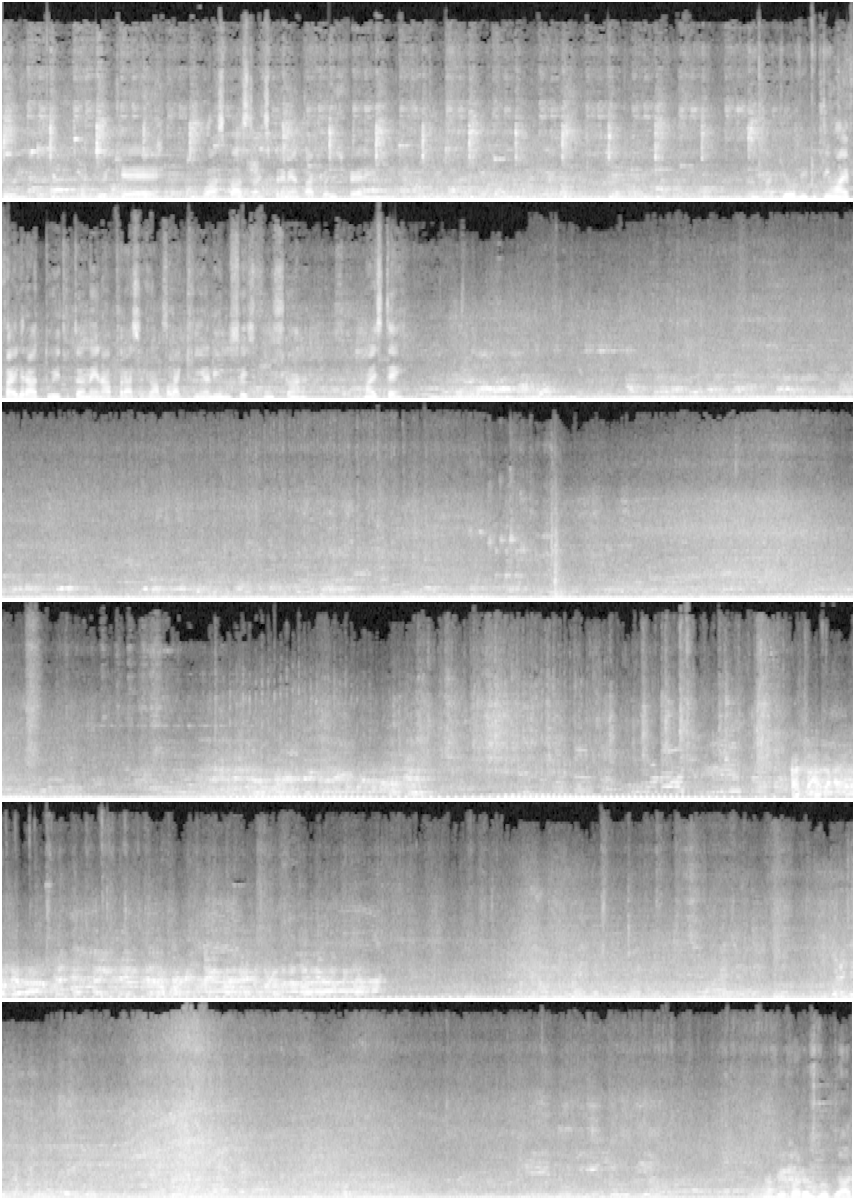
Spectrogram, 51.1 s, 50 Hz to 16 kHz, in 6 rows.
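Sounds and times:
bus engine rumbling: 0:00.0 - 0:51.0
street voices: 0:00.0 - 0:51.0
motorcycle engine running: 0:11.6 - 0:33.4, 0:34.7 - 0:42.0.

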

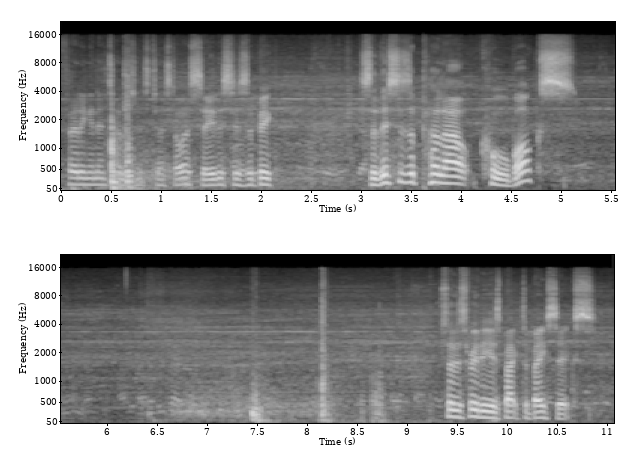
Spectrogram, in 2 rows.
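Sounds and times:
murmur of voices: 0:00.0 - 0:11.0
drawer knocks: 0:00.5 - 0:00.8.

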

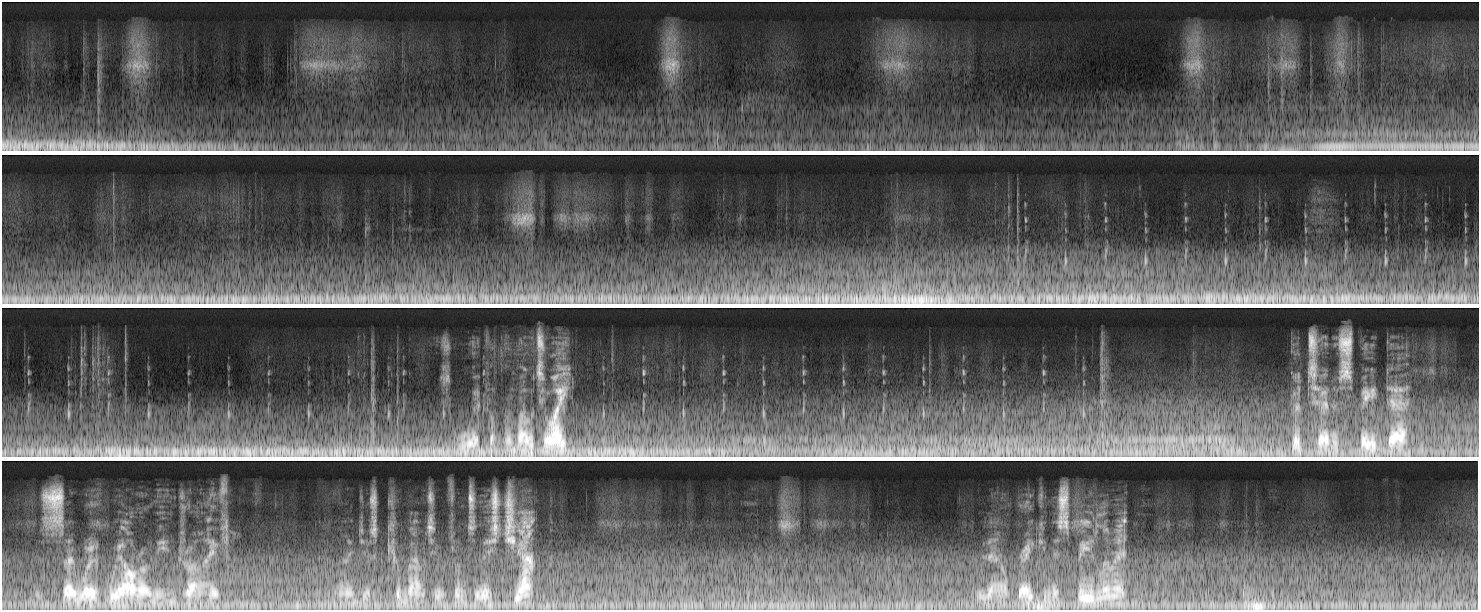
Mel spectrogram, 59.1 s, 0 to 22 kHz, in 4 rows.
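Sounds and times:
road noise: 0:00.0 - 0:59.0
diesel car engine accelerating: 0:11.8 - 0:59.0.

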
